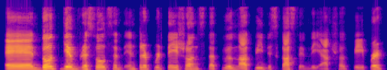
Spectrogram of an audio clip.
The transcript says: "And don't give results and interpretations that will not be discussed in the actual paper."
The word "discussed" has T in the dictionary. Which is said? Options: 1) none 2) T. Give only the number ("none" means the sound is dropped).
2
